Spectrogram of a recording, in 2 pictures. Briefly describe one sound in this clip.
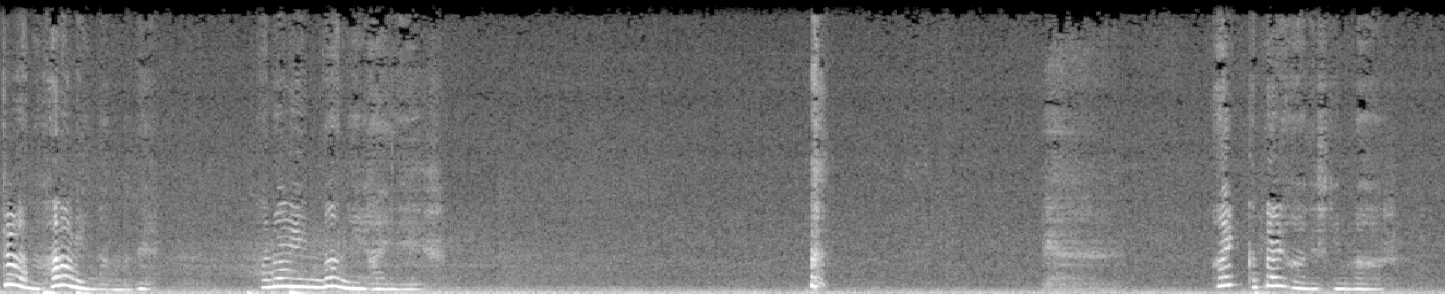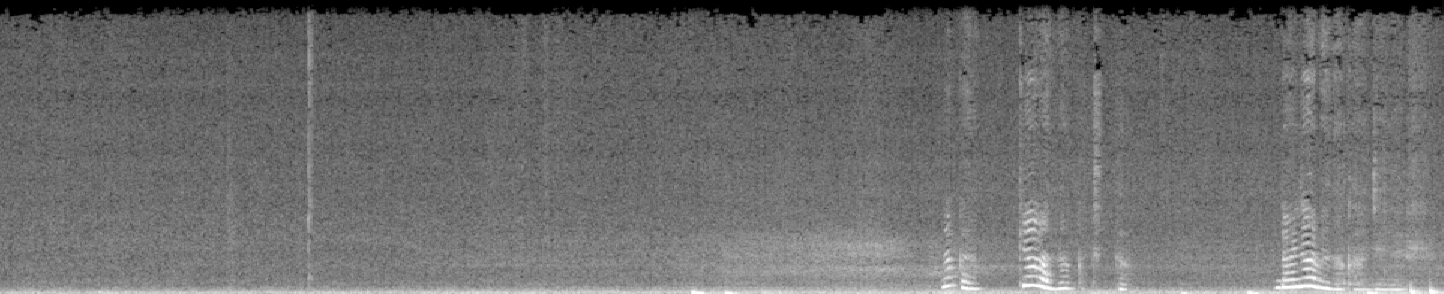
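A young woman speaks softly close by, with a high, sing-song voice.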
